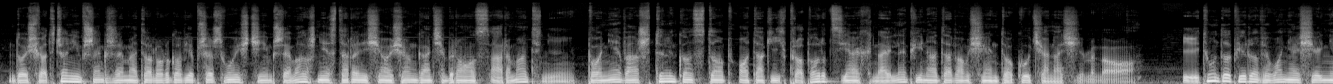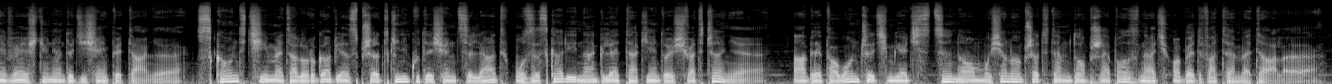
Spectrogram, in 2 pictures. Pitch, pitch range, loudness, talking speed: 95 Hz, 90-105 Hz, -12 LUFS, 125 wpm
